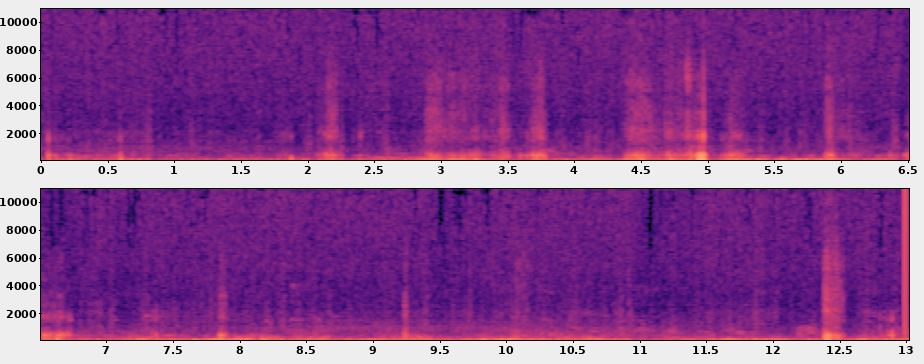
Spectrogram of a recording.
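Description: Wind buffets the microphone outdoors with a low, steady rumble.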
